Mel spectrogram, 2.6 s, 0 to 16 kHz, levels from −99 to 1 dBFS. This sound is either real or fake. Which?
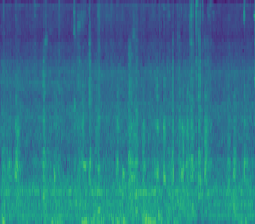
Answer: real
